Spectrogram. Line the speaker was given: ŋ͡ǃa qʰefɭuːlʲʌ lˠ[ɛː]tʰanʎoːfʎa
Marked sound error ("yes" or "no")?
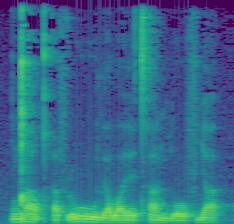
yes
